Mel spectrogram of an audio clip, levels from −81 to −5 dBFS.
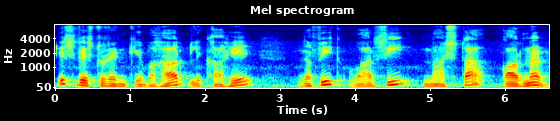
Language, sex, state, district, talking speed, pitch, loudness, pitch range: Hindi, male, Madhya Pradesh, Dhar, 100 wpm, 105 Hz, -18 LUFS, 95-140 Hz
